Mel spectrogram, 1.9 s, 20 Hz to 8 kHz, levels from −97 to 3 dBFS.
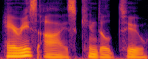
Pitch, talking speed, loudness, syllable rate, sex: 95 Hz, 130 wpm, -19 LUFS, 3.7 syllables/s, male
